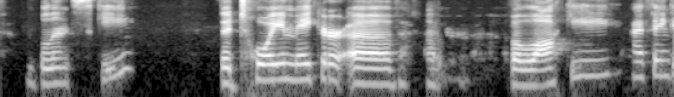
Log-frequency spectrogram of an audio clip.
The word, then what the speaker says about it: Vallaki: The doll was made by Gadolf, Gadof Blinsky, the toy maker of Valaki. I think it's Vallaki. And I apologize Oh, for pronunciation.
